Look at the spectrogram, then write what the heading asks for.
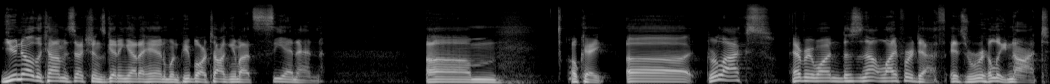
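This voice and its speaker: A man with a normal speaking voice talks at a moderate pace and medium pitch with lively intonation. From immigrated to the US as a child from abroad. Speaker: sports podcast host. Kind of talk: casual solo sports podcast with live chat comments.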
